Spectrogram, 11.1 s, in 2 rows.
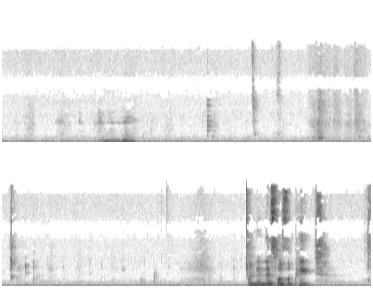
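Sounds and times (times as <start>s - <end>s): steady low hum: 0.0s - 11.0s
soft chewing and mouth clicks: 0.2s - 8.2s.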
